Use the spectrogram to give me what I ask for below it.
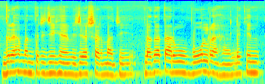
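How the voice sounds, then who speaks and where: A woman politician answers an interviewer in a firm, argumentative way, often firing back with pointed questions. Her voice is mellow and on the darker side. A faint hiss of noise sits under the recording. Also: medium pitch, little pitch movement, normal speed. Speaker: MLA, interview guest.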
